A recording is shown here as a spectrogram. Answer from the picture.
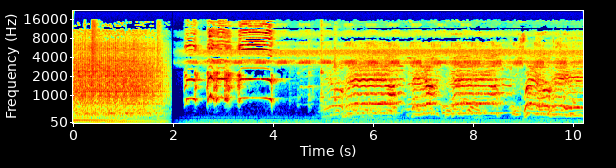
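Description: A steady engine-like sound effect cuts off suddenly about two seconds in. A rooster crows, followed by several seconds of short, repeated chicken calls.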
